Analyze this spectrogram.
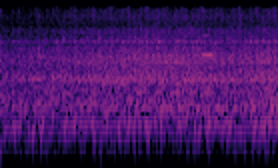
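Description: A trolley engine runs in Danville, Virginia, giving off a steady, low idling rumble with a broad hiss on top, even in loudness and unbroken for the whole stretch, with no voices.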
